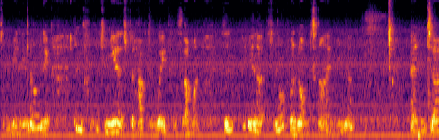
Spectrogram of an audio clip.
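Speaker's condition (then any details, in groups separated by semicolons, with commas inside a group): Facial palsy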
